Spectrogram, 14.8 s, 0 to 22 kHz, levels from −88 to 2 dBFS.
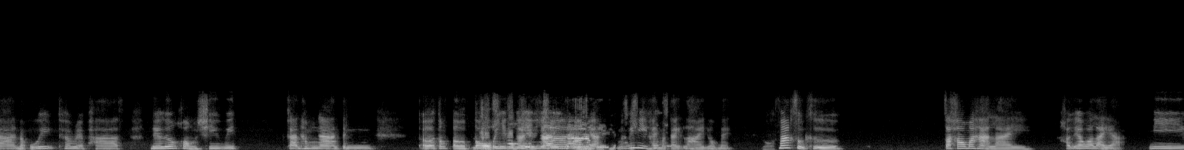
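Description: From 5.78 to 5.94 s the sound dips by about 25 dB. This is speech suppressed in double talk, likely an echo canceller turning down its own talker along with the loudspeaker echo while both were talking. From 5.98 to 7.87 s a copy of the speech returns 299 ms late and about 5 dB louder than the original. This is an echo leak, likely a loudspeaker's echo getting past the canceller. Overlapping that stretch, two more double-talk suppressions cut the sound: one at 6.28 to 6.37 s by about 20 dB, and one at 7.42 to 8.15 s by about 15 dB. The delayed echo comes back at 8.16 to 8.40 s, about 5 dB below the speech. A deeper double-talk suppression, of about 35 dB, then chops the sound from 8.36 to 9.57 s. A last, barely audible scrap of echo, about 40 dB down, passes at 10.84 to 10.88 s. All the audio stops at 8 kHz, which fits the Opus call path.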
